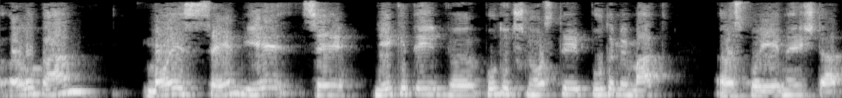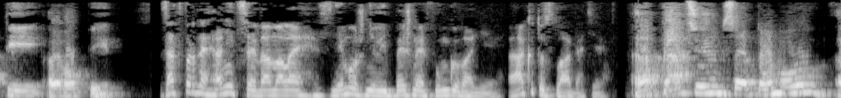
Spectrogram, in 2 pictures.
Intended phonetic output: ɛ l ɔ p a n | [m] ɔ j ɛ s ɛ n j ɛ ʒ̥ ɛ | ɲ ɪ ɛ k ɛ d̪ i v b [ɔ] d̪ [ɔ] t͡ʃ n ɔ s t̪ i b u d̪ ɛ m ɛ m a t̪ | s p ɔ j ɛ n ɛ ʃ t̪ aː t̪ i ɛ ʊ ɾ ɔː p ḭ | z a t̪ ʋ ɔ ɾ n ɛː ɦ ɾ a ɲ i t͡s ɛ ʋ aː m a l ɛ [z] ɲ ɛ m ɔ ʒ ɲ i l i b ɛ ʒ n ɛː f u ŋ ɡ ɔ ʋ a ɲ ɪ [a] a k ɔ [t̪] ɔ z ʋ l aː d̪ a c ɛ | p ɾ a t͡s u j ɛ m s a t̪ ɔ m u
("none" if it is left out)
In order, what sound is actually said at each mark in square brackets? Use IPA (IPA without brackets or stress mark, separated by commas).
m, u, u, z, ɛ, t̪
